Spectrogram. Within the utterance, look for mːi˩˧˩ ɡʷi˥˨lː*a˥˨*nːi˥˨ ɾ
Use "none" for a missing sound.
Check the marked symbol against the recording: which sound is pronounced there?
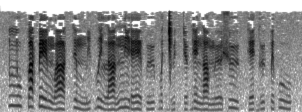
a˩˧˩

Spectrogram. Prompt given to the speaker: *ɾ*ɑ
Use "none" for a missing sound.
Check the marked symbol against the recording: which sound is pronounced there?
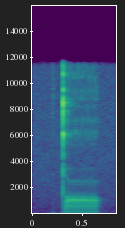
t̪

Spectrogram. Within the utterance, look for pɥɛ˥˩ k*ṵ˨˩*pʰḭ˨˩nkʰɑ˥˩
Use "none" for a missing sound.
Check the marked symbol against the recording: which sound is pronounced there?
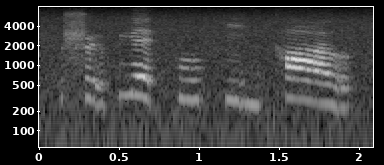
u˧˥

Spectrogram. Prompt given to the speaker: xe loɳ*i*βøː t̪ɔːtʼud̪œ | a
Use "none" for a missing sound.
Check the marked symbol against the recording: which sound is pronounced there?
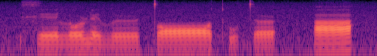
e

